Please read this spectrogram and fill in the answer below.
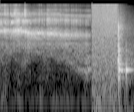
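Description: A static-like hiss with a faint high whistle in it, then a brief louder rushing noise about a second and a half in, and drum-backed music starting just before the end.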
